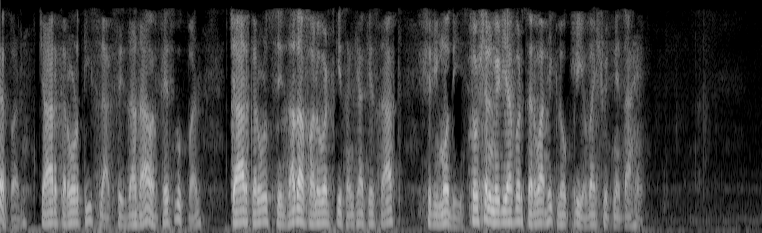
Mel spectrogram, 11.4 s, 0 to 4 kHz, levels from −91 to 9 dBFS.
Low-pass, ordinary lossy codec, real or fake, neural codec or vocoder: 3.6 kHz; AAC, 16 kbps; fake; codec, 24 kHz, 3.1 kbps, DualCodec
